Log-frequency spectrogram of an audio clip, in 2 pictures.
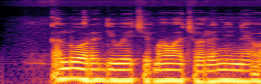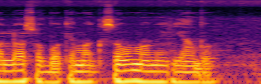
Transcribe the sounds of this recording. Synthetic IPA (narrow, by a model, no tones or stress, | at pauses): ka̰lwɔɾɛɡɪwet͡ʃemawat͡ʃɔɾɛnɪnɛʔɔlɔsɔbɔ̰kɛmaɡsommamiɾjambɔ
